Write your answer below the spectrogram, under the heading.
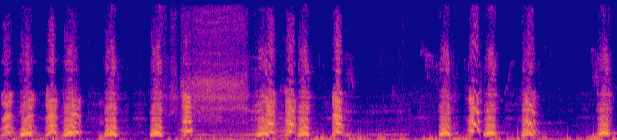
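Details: Dogs bark in quick overlapping bursts against steady low background rumble, with a brief hiss partway through and irregular spacing between barks.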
